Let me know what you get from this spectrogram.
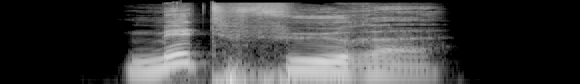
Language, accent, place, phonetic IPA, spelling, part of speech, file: German, Germany, Berlin, [ˈmɪtˌfyːʁə], mitführe, verb, De-mitführe.ogg
- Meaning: first/third-person singular dependent subjunctive II of mitfahren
